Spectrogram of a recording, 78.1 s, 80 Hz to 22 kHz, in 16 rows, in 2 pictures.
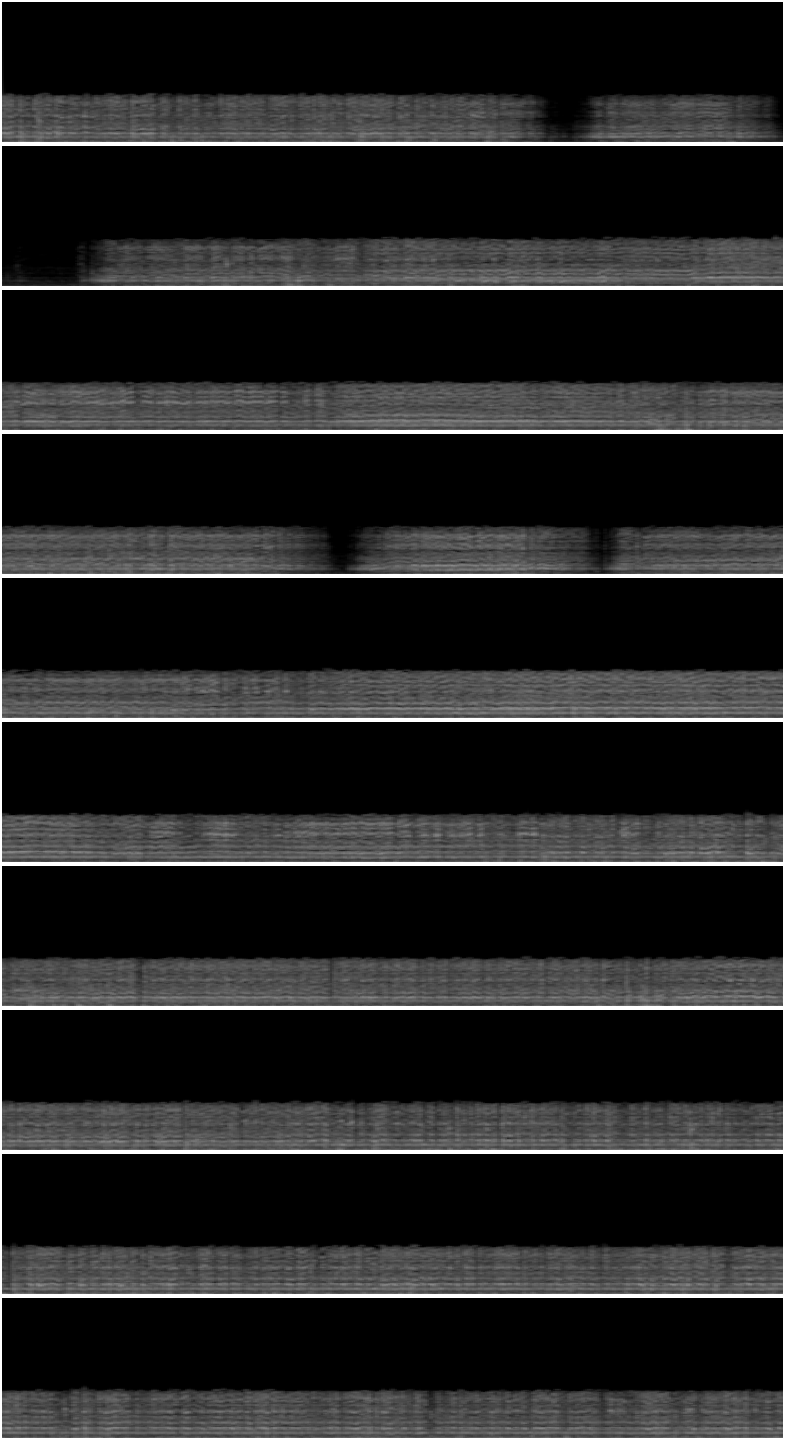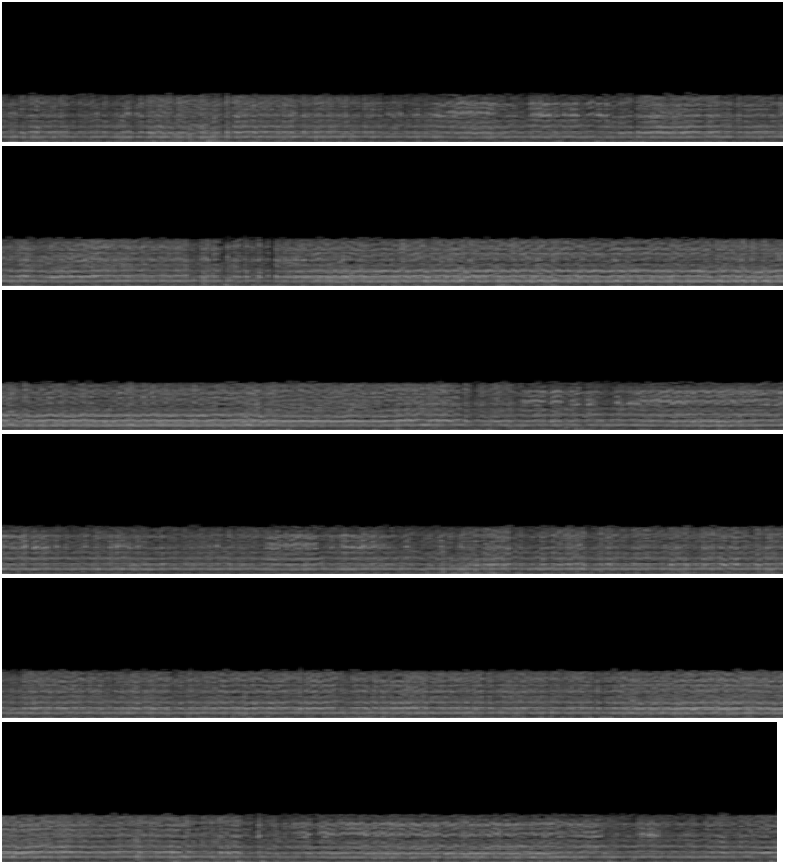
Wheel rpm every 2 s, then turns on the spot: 200, 150, 70, 150, 170, 200, 200, 190, 110, 130, 200, 220, 230, 230, 220, 200, 200, 200, 220, 230, 230, 230, 240, 240, 230, 230, 230, 220, 190, 190, 210, 220, 230, 230, 230, 230, 220, 220, 220.
none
